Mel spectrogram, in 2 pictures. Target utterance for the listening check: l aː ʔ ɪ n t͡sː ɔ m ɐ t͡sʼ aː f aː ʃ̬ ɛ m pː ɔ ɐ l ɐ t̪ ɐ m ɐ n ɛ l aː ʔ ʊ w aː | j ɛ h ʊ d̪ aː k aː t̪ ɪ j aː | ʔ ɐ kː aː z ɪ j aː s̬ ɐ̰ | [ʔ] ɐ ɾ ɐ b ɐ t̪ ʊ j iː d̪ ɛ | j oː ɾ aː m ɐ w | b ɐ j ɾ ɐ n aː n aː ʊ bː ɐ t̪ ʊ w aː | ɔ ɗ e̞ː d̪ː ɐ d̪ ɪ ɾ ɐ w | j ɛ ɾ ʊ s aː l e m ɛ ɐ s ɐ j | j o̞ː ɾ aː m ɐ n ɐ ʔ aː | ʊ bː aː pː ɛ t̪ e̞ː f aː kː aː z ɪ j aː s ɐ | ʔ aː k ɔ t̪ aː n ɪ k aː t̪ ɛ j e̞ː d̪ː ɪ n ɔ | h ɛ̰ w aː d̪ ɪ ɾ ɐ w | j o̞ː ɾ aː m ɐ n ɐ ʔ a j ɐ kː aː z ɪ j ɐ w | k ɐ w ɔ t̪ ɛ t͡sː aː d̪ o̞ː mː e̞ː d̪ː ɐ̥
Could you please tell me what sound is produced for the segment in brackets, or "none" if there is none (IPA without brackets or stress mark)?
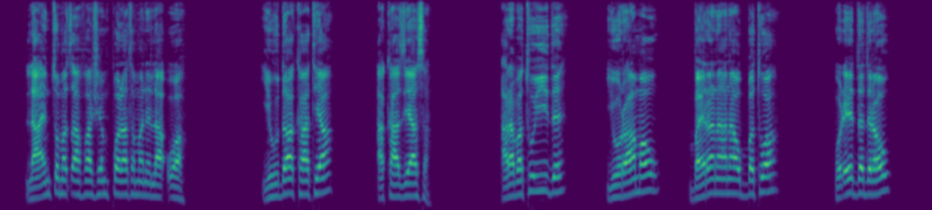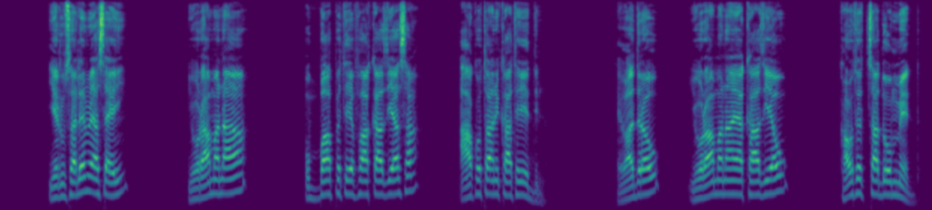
ʔ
